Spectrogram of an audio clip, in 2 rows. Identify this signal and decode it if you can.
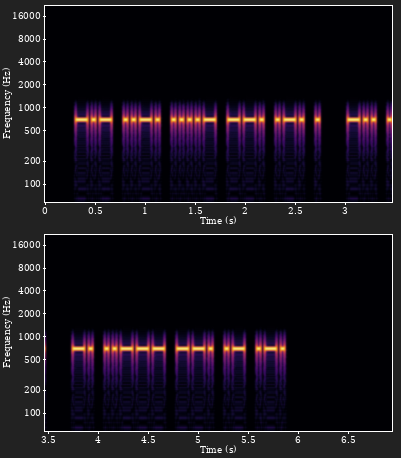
Morse code, heard as a keyed tone, about 30 wpm, 700 Hz. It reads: KF4GRE DE N2GAR
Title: USA Callsign DE Callsign 30wpm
